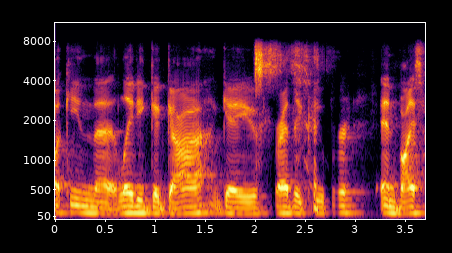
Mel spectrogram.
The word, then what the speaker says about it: Gaga: conspiracy theory started that Bradley Cooper and Lady gaga I know it's pronounced Gaga but were pretentious on the show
